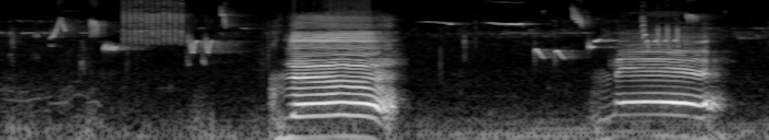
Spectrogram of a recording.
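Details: Tame cows being herded in the afternoon; two loud, drawn-out harmonic moos about three seconds apart, each lasting roughly a second, with small birds chirping and tweeting in between.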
